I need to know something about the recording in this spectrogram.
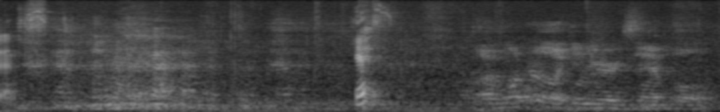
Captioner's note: laugh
